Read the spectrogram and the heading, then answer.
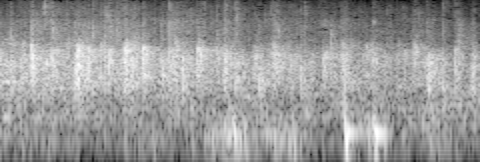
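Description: An audience claps steadily for a few seconds for the speaker as he is introduced, a dense, even wash of many hands with no break, a faint voice or two murmuring underneath.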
